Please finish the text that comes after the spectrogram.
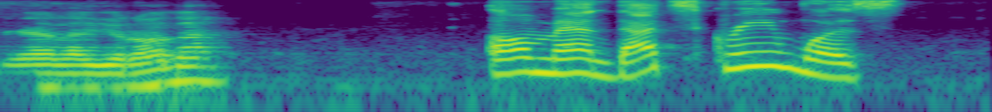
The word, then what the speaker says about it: La Llorona: Yeah, La Llorona.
